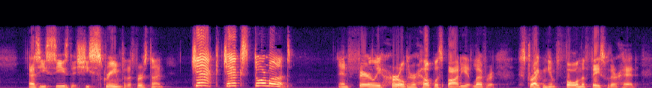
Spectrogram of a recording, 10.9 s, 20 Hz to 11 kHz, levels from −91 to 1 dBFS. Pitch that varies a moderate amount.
Yes: average, 4.8 semitones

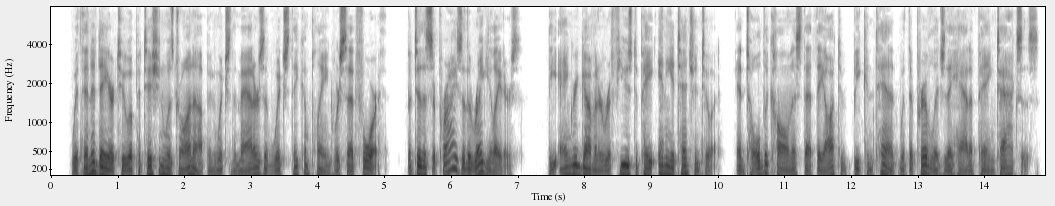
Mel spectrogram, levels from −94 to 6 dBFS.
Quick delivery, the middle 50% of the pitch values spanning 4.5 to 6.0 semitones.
Yes: fast, 230 wpm; average, 4.8 semitones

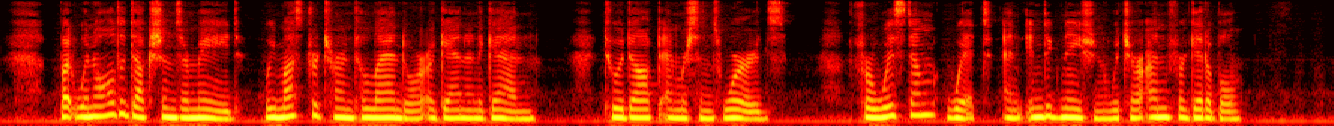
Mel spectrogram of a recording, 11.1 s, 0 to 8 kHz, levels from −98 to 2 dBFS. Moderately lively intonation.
No: narrow, 2.0 semitones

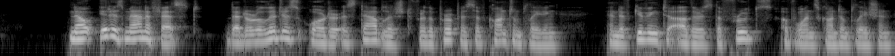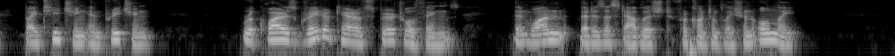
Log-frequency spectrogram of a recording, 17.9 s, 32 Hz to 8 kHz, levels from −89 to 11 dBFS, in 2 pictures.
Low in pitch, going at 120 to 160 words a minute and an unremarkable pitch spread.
No: low, 125 Hz; average, 140 wpm; wide, 5.9 semitones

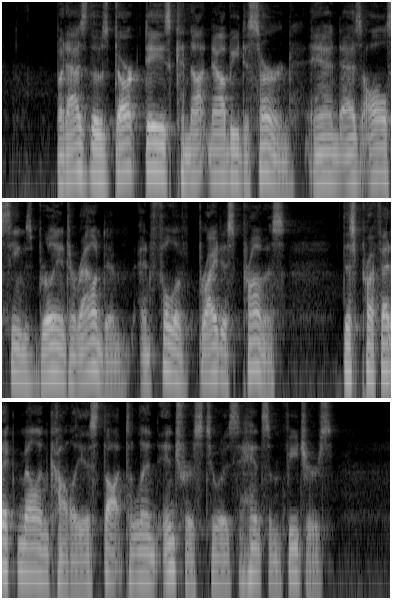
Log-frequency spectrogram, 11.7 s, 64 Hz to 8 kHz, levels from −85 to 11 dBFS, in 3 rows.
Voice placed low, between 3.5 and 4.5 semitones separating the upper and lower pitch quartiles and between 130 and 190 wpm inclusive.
Yes: low, 105 Hz; average, 4.1 semitones; average, 170 wpm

